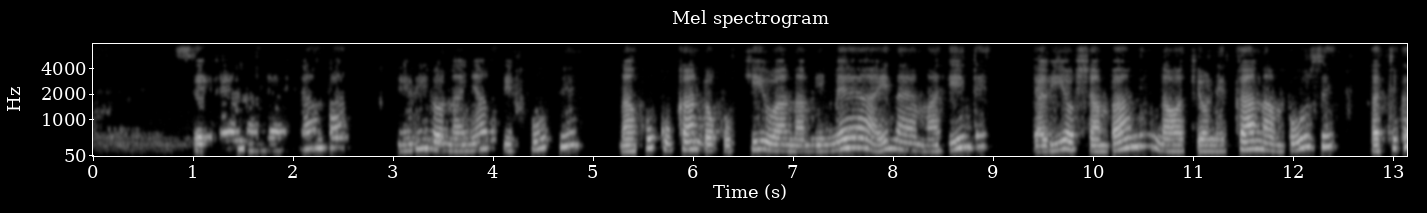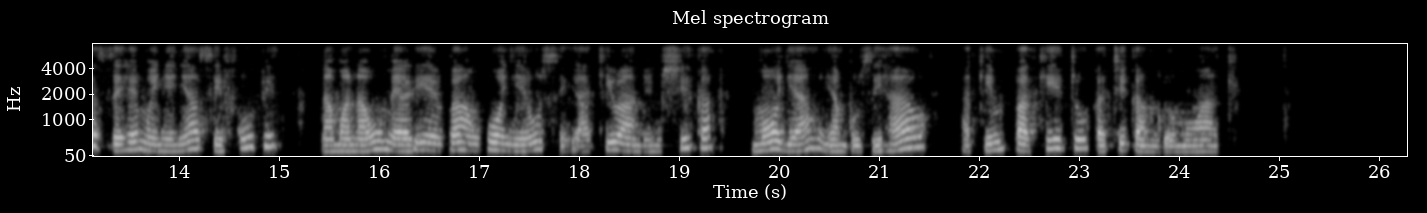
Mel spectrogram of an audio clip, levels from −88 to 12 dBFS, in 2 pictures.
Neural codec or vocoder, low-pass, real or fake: none; 7.2 kHz; real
